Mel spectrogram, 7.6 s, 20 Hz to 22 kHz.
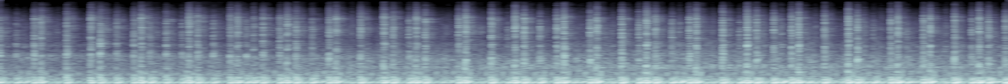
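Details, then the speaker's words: Cammed Harley Sportster V-twin, warmed up and down off high idle: loose, lumpy beat of about 160 pulses a minute, steady and even; idling exactly where it should be. "Here it is in all its glory, idling exactly where it should be."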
